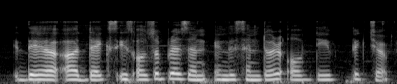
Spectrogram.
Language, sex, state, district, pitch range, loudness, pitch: English, female, Assam, Kamrup Metropolitan, 210-225 Hz, -15 LUFS, 215 Hz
